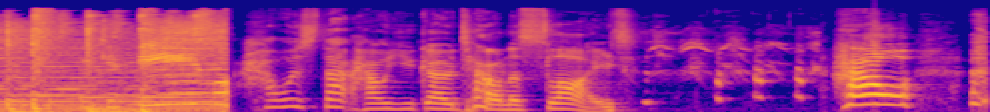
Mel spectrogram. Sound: laughs

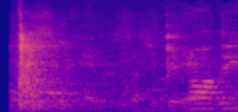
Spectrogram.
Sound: gavel bangs

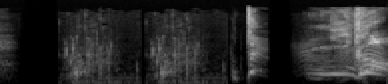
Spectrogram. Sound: gulp gulp

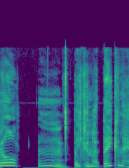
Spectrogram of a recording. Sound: hums

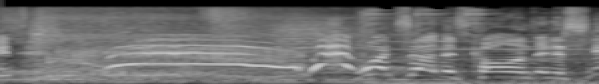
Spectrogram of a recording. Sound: screaming

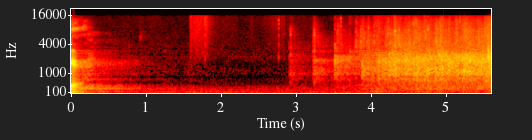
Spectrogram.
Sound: applause

